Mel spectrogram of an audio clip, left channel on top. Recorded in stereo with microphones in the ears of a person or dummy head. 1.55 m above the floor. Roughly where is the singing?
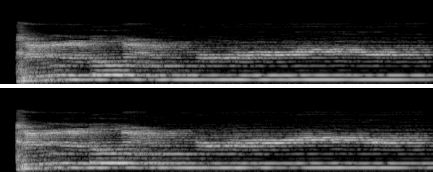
Right.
